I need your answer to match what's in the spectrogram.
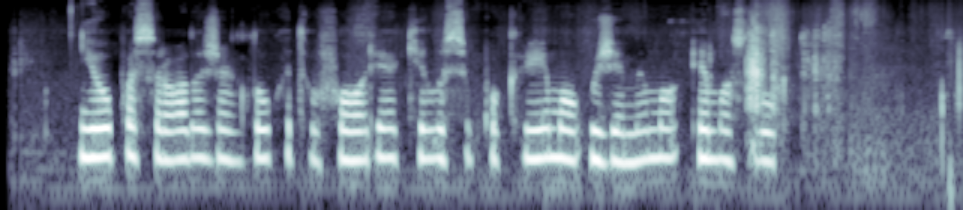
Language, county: Lithuanian, Kaunas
